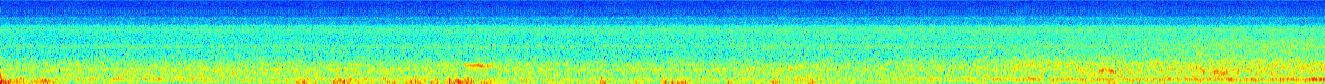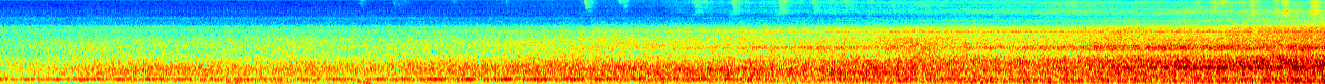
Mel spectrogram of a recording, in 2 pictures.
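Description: A diesel locomotive approaches along the tracks, its engine rumble growing steadily louder.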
